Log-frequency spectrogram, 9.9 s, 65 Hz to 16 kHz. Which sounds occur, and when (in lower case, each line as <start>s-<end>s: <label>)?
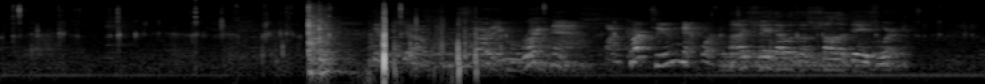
0.0s-0.4s: chewing
0.0s-9.8s: mechanisms
0.3s-0.7s: breathing
0.5s-0.8s: chewing
1.0s-1.6s: chewing
1.6s-1.9s: breathing
1.9s-2.0s: chewing
2.1s-2.9s: breathing
2.2s-2.2s: chewing
2.6s-3.0s: chewing
3.0s-3.3s: thump
3.4s-3.6s: breathing
3.6s-5.0s: music
3.6s-9.2s: television
3.7s-4.2s: man speaking
3.8s-3.9s: generic impact sounds
4.0s-4.2s: generic impact sounds
4.3s-4.4s: generic impact sounds
4.5s-4.6s: tap
4.6s-5.7s: man speaking
4.7s-4.8s: tap
5.4s-5.5s: generic impact sounds
5.8s-6.2s: music
6.0s-7.1s: man speaking
6.1s-6.2s: generic impact sounds
6.8s-6.9s: chewing
7.0s-7.1s: chewing
7.3s-9.1s: man speaking
7.3s-9.1s: music
7.3s-7.4s: chewing
9.1s-9.4s: chewing
9.3s-9.8s: breathing
9.6s-9.8s: chewing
